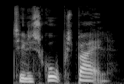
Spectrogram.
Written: teleskopspejl

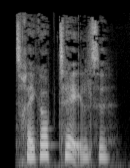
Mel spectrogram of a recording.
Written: trickoptagelse

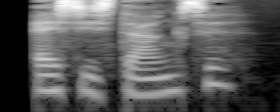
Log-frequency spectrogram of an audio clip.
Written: ASSISTANCER

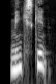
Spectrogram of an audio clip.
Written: minkskind

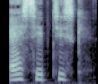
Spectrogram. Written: aseptisk

